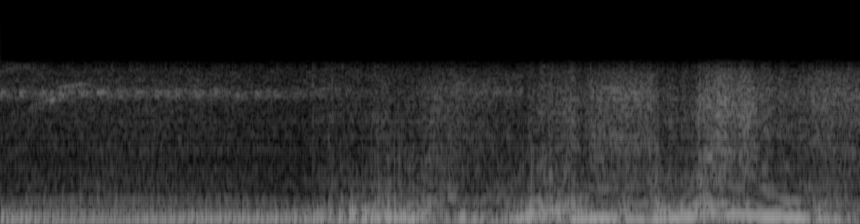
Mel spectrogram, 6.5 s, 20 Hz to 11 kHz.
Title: mk2 16v hard start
